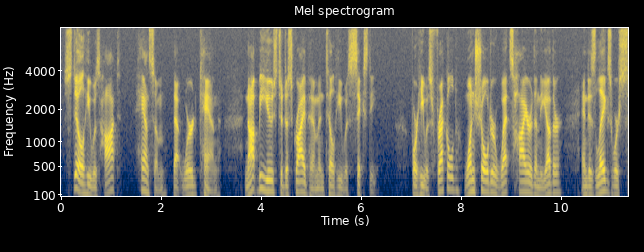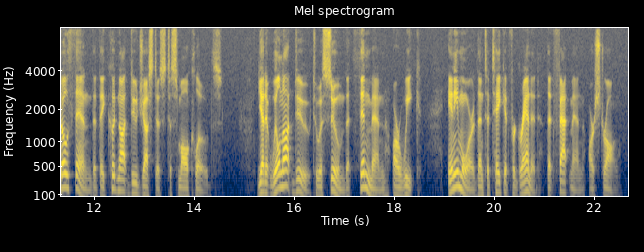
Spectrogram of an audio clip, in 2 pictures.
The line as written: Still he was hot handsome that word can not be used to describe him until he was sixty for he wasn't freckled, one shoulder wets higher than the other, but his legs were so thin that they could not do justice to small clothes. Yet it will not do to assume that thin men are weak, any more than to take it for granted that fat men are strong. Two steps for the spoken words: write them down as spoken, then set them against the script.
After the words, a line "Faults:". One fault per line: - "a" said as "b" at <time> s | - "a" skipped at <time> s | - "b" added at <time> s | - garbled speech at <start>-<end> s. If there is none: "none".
Still he was hot handsome that word can not be used to describe him until he was sixty for he was freckled, one shoulder wets higher than the other, and his legs were so thin that they could not do justice to small clothes. Yet it will not do to assume that thin men are weak, any more than to take it for granted that fat men are strong.
Faults:
- "wasn't" said as "was" at 7.2 s
- "but" said as "and" at 10.4 s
